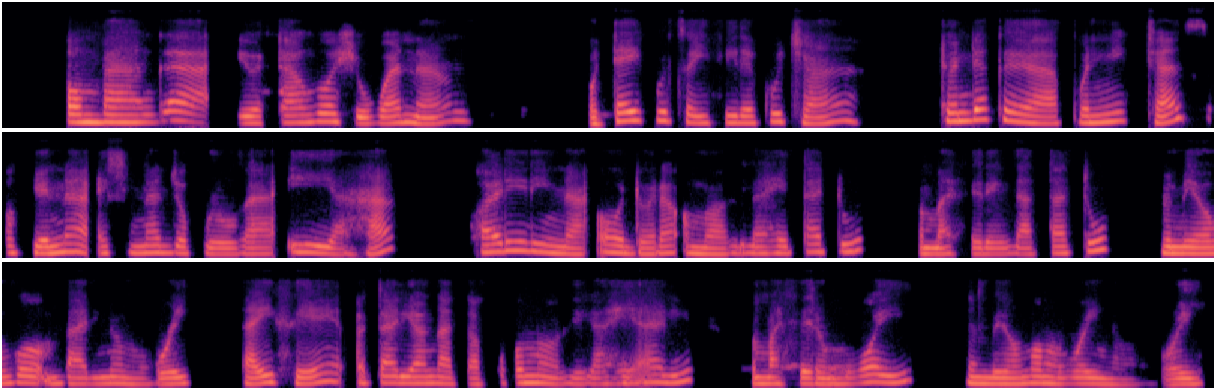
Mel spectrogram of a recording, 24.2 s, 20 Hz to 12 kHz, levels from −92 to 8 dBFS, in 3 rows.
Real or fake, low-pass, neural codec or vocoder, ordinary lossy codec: fake; 7.2 kHz; codec, 16 kHz, 2 kbps, X-Codec, HuBERT features, trained on balanced general audio; Opus, 32 kbps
